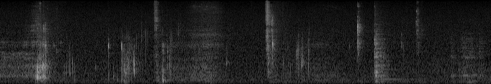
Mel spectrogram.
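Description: Faint chewing: a scattered handful of short, sharp mouth clicks and smacks a second or so apart.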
